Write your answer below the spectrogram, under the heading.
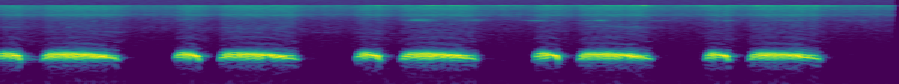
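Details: Moulting decoy spotted dove practising near home against a wild dove, giving low, hollow coos in pairs: a clipped opening hoot followed by a drawn-out note, four pairs evenly spaced over six seconds.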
